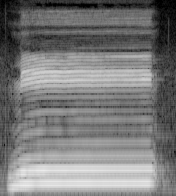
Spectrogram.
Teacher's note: میم ناک سے ادا ہوتا ہے۔ میم اور نون کو ناک سے ادا کرنا واجب ہے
